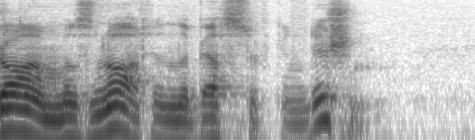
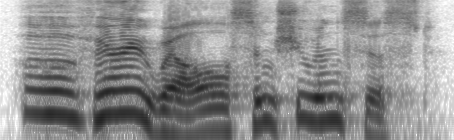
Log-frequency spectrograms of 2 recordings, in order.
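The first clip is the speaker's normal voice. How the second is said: weary sigh; 9 semitones higher, 5 dB louder than usual. A narrator's reading. Stranger sighs, accepts challenge.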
